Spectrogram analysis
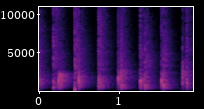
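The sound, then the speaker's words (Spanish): Clapping for an elderly guest being welcomed on a Spanish talk show, a fast, steady beat of loud, sharp claps, each ringing briefly before the next. “Un aplauso para ella.”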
